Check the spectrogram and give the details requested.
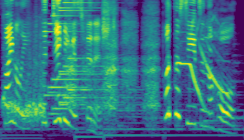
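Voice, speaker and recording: A very high, childlike voice narrates a children's cartoon with lively swings in pitch. The phrasing is simple and storybook-like, and children's music plays prominently behind it. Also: brisk.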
